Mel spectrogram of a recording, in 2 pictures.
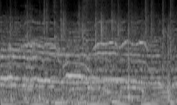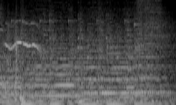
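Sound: crowd cheering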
